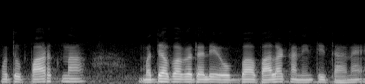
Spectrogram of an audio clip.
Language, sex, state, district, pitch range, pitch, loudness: Kannada, male, Karnataka, Bangalore, 110-125 Hz, 115 Hz, -17 LUFS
